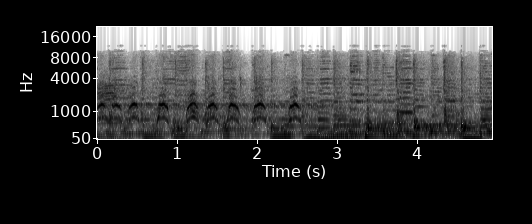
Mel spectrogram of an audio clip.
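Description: A female dog barks in a quick, steady string of about seven sharp, loud barks over a busy, dense background of other sound that keeps going after the barking stops.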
